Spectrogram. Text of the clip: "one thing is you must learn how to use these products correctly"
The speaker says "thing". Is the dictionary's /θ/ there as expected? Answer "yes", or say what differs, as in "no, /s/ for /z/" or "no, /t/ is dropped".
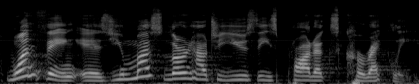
yes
